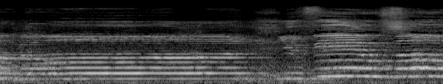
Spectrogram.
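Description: A young male voice singing an Azadari kalam unaccompanied: one long held note, then a new, higher phrase begins about three seconds in.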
